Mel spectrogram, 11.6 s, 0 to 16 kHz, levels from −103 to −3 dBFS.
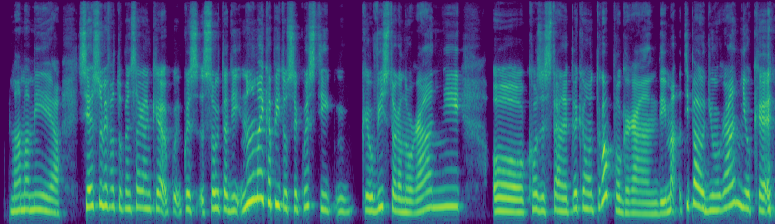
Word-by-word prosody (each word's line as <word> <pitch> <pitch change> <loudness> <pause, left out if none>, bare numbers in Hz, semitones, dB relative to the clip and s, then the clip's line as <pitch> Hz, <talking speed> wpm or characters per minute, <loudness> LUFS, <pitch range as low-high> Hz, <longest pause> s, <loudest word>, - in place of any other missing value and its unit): Mamma 235 +3 0
mia, 225 -6 -1 0.2
sì 290 - +1
adesso 310 +2 +3
mi - - +4
hai - - -2
fatto 290 -1 -4
pensare 265 +2 -2
anche 260 -1 -1
a 215 -4 -1
que - - -6
ques 250 +1 -2
sorta 255 +6 0
di 225 -1 -2
non 330 +8 +6
ho 400 - +6
mai 430 0 +6
capito 325 -7 +2
se 255 -1 -3
questi, 275 -4 -4
mhmm, 210 0 -7
che 230 +1 -2
ho - - +5
visto 285 +4 0
erano 200 -3 0
ragni, 280 +7 0 0.4
o 210 -2 +3
cose 225 0 -2
strane, 215 0 -2
perché 255 +4 -2
erano 250 -3 -1
troppo 280 - +1
grandi, 180 -1 -1
ma 245 +4 -1
ti 315 - -3
parlo 315 -6 +4
di 225 +1 0
un 235 0 +1
ragno 290 -1 +1
che 240 +1 0
245 Hz, 205 wpm, -23 LUFS, 215-280 Hz, 0.4 s, non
